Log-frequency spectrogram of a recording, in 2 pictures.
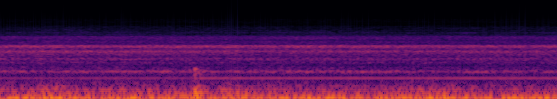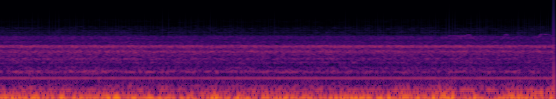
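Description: Steady outdoor night ambience on a nest-cam microphone: a continuous low rumble with steady droning hums above it, and one faint short high chirp near the end.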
